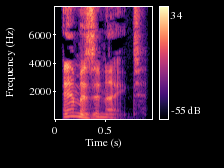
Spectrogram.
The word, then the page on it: amazonite: British English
